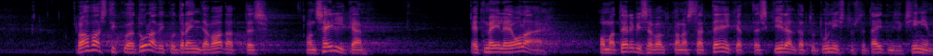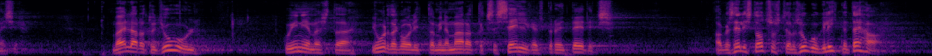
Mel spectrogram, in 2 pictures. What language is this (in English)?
Estonian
